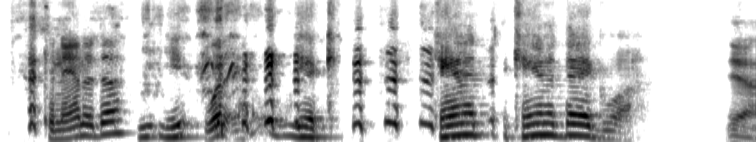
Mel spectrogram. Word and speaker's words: Canandaigua: Is it Canandaigua? Canada? What? Yeah, Canandaigua. Yeah. Canandaigua.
